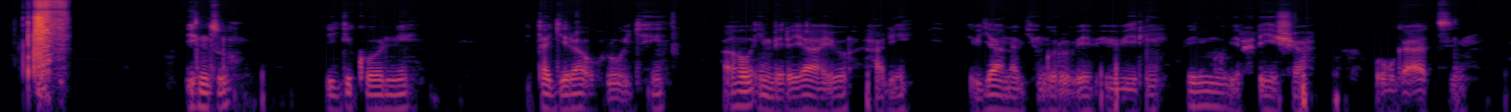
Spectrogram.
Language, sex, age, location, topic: Kinyarwanda, female, 18-24, Kigali, agriculture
